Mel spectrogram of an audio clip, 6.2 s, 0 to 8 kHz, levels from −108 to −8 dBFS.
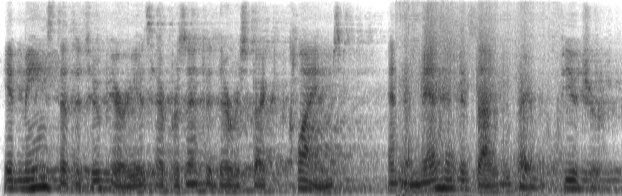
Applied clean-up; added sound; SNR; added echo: neural separator model SepFormer DNS4.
